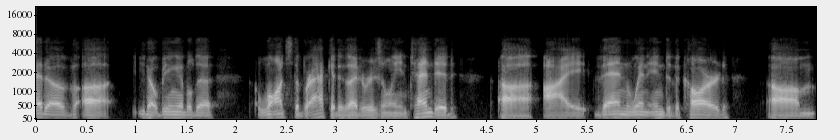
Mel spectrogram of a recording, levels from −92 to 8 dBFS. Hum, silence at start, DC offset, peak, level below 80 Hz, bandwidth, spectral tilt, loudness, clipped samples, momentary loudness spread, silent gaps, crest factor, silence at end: none; 0 s; under 0.1%; -4 dBFS; -54 dBFS; 7.4 kHz; -7 dB/octave; -24 LUFS; under 0.1%; 8 LU; none; 20 dB; 0 s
